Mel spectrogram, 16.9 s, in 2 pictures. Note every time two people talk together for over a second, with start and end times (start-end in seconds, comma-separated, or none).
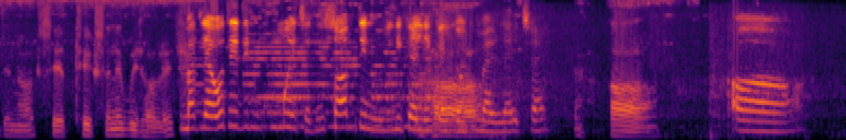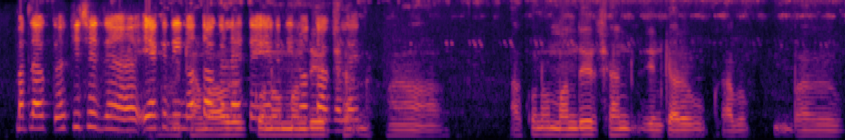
10.1-12.1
